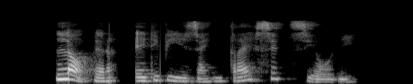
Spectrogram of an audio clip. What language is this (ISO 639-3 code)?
ita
